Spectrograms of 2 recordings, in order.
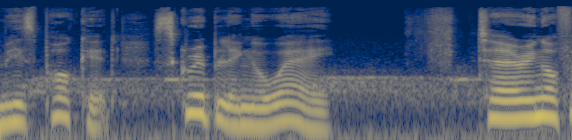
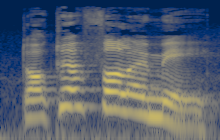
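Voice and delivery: louder, higher captain's order; brisk command; instructing; 4 semitones higher, 6 dB louder than usual. A narrator's reading. Captain ordering the doctor along, instructing. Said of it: "instructed Fitzgerald".

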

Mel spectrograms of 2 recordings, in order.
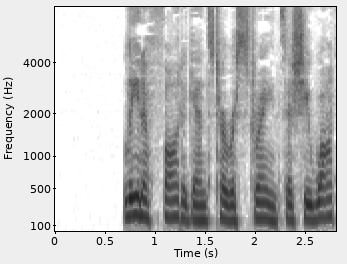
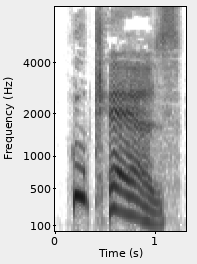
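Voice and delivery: roaring; 3 semitones higher, 4 dB louder than usual. Acted. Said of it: "roared Corda".

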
